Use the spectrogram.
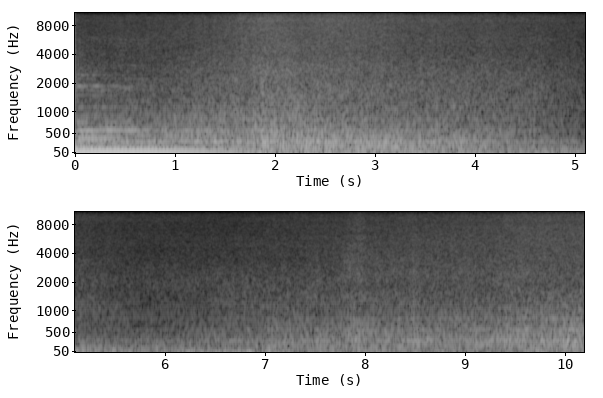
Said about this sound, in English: The storm clouds can gather darkly, and when the wind blows in hard and the breakers crash on the shore, the pull of the waves is strong.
